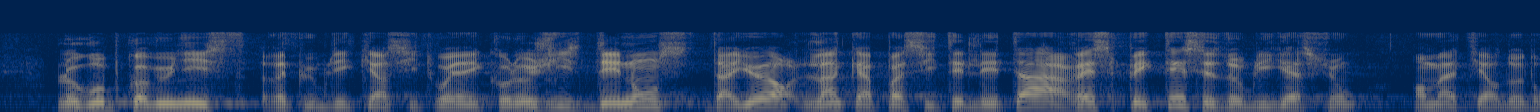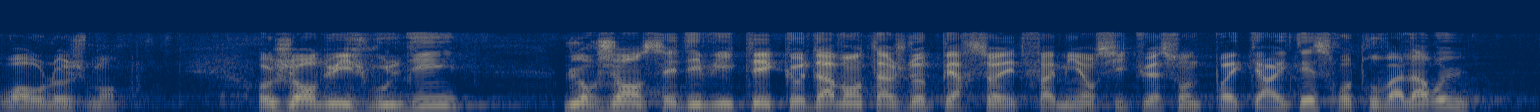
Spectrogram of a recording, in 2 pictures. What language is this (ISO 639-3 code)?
fra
